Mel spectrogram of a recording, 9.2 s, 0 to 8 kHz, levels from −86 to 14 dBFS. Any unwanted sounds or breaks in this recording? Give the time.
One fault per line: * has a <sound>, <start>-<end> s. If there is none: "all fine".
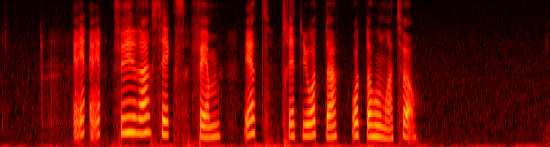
* has a laugh, 1.2-1.7 s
